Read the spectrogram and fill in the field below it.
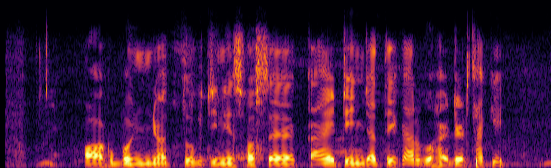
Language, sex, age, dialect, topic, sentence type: Bengali, male, 18-24, Rajbangshi, agriculture, statement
